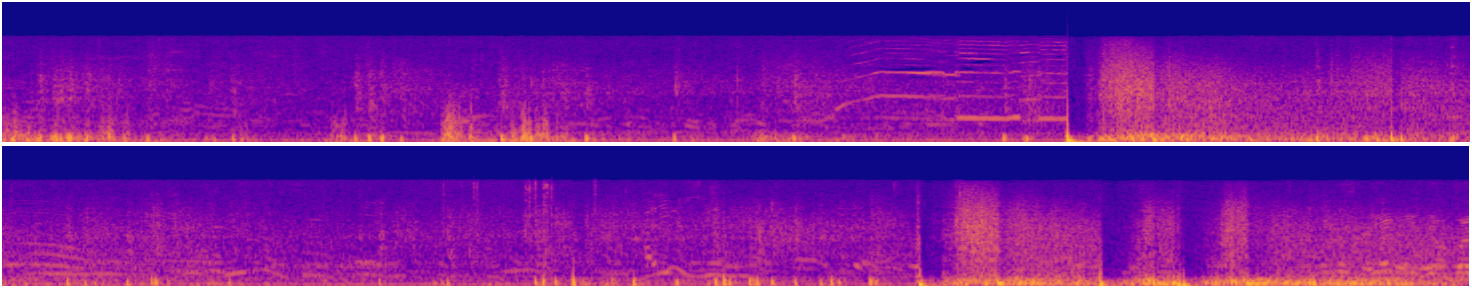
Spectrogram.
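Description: Black-powder gunfire reports from Civil War reenactment muskets and cannon. One sharp, loud shot comes about five seconds in and trails off, and several more follow near the end, over a steady low rumble.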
